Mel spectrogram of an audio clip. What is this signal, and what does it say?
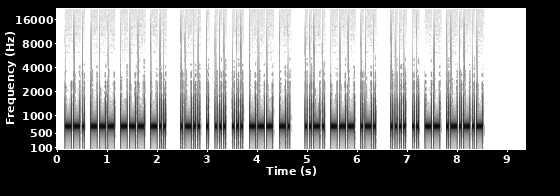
Morse code, heard as a keyed tone, about 28 wpm, 700 Hz. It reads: GOOD LESSON FOR HIM.
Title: Sentences from Top 1200 Words 28wpm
